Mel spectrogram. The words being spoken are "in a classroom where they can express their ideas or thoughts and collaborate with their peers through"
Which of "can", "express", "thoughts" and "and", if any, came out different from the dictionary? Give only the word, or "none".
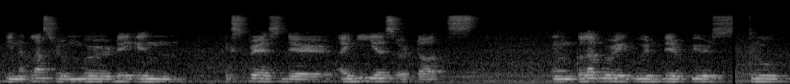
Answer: thoughts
